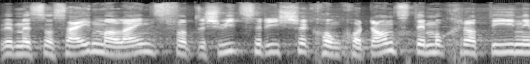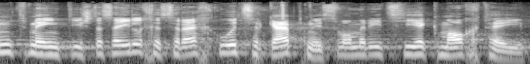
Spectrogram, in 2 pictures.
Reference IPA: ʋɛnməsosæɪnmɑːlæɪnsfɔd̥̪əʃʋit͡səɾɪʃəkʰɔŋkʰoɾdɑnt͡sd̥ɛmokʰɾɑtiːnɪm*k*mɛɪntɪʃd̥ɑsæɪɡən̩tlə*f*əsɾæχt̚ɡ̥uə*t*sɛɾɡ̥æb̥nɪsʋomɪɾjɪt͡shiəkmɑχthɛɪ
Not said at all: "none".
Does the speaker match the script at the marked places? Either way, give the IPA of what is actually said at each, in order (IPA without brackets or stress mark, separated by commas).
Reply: t, χ, t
